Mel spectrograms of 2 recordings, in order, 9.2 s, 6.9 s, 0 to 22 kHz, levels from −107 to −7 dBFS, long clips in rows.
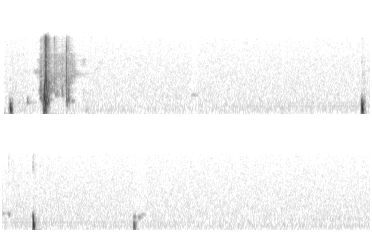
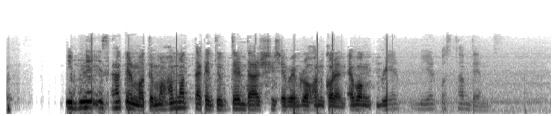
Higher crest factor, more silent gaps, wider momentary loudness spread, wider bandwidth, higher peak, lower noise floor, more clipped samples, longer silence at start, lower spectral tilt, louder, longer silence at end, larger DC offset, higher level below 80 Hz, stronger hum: first, 40 dB vs 16 dB; second, none vs 0.39-0.72 s; first, 25 LU vs 7 LU; about the same, 7.2 kHz vs 7.4 kHz; second, -12 dBFS vs -2 dBFS; first, -86 dBFS vs -54 dBFS; neither; about the same, 0.1 s vs 0.05 s; second, -4.5 dB/octave vs -7.5 dB/octave; second, -43 LUFS vs -16 LUFS; first, 2.95 s vs 0.9 s; neither; second, -72 dBFS vs -52 dBFS; neither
